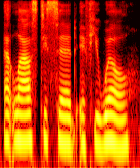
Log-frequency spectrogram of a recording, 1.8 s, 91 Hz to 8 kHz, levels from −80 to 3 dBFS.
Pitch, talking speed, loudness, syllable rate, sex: 175 Hz, 240 wpm, -15 LUFS, 4.4 syllables/s, female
